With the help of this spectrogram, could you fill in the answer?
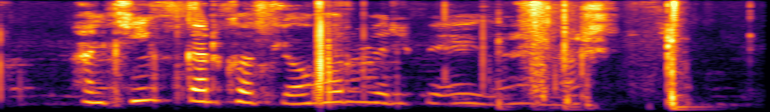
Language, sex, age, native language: Icelandic, female, 11, Icelandic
